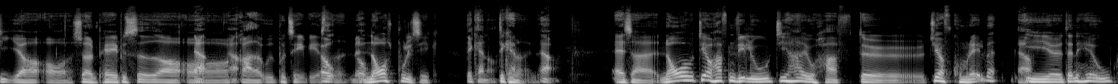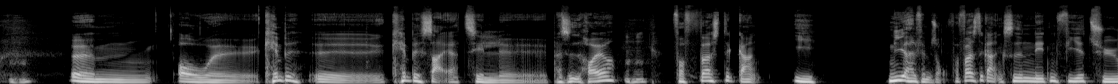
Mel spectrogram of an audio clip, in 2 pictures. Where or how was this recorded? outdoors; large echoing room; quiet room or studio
quiet room or studio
